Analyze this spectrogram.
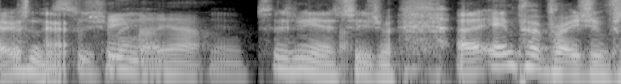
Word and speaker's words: Tsushima: Tsushima, yeah.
